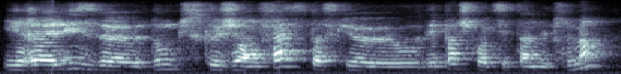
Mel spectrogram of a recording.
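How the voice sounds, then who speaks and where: A woman telling what she witnessed, in halting speech full of restarts and fillers. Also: lowish voice, bright, forceful tone, echoey room, low-quality recording. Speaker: witness telling her story. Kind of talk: hesitant testimony by phone or call.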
